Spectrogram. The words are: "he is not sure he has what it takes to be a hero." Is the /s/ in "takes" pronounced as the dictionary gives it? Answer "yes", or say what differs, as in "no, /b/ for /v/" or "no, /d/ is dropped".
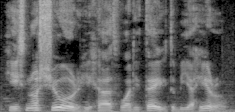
no, /s/ is dropped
